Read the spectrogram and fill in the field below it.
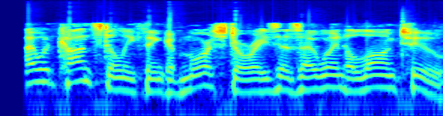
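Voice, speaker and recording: The voice carries vocal fry. Its pace is fairly quick. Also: man. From United States, moved around (Midwest and South). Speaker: writer reading his own work. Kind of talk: reading aloud of his own memoir.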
